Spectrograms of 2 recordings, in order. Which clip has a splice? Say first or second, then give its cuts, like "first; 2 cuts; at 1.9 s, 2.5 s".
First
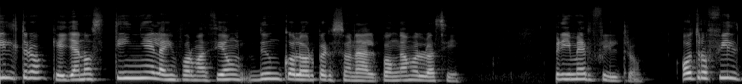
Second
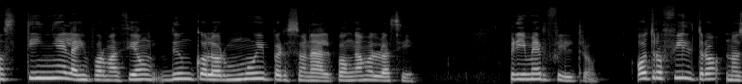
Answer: first; 1 cut; at 3.1 s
